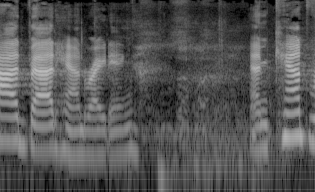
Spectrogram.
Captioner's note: laugh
